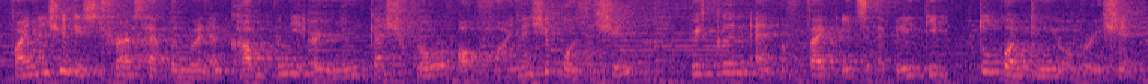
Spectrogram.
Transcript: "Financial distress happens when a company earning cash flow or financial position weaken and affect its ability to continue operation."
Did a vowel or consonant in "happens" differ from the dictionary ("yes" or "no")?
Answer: yes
